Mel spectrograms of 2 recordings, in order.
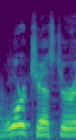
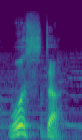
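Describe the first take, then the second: First: All the written syllables are pronounced. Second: The word is cut short to fewer syllables. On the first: The speaker calls it wrong. "That's not Worcester" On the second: The speaker calls it right. "And you got to say it like that"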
